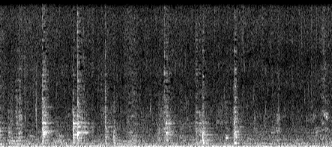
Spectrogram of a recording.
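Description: Mussels in batter frying on a hot pan for hoi tod, sizzling steadily. A metal spatula scrapes and clacks against the pan now and then.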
